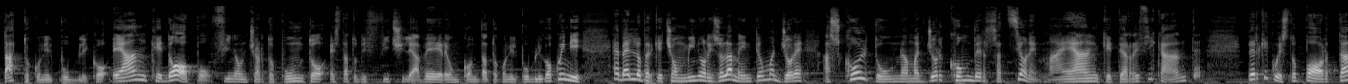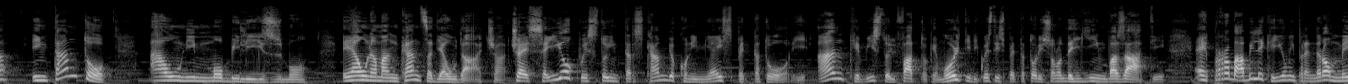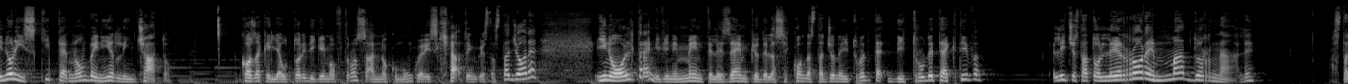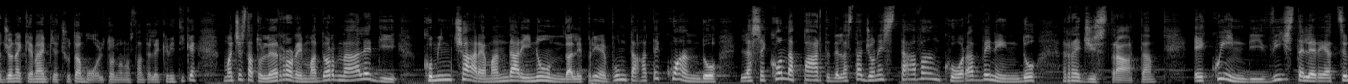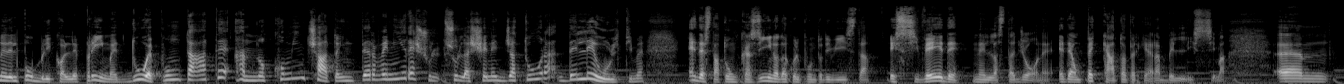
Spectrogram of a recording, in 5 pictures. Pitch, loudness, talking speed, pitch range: 160 Hz, -26 LUFS, 175 wpm, 125-200 Hz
